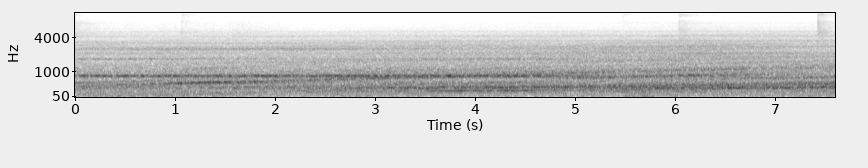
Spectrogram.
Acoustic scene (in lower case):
subway station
